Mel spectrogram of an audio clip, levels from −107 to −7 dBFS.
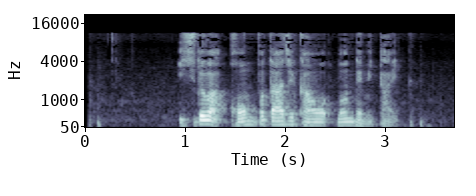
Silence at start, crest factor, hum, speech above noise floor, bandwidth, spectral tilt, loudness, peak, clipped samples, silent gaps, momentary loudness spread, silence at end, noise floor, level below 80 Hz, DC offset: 0.95 s; 22 dB; none; 43 dB; 11.5 kHz; -5 dB/octave; -23 LUFS; -4 dBFS; under 0.1%; none; 18 LU; 0.45 s; -66 dBFS; -54 dBFS; under 0.1%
